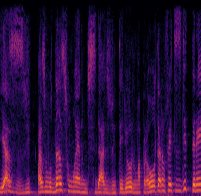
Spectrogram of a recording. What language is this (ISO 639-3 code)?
por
